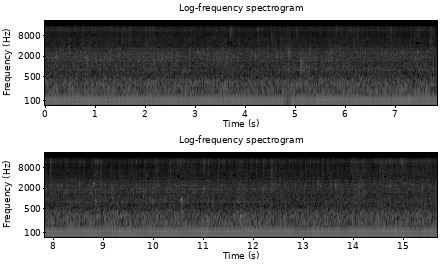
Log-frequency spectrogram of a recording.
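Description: Marinated chicken drumsticks sizzling steadily in oil in a non-stick frying pan, with a couple of faint clicks as the pieces are turned with a turner and forks.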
